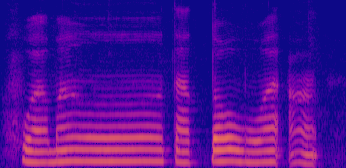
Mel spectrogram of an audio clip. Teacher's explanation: nun mati menghadapi ta, maka seperti yang tadi Ustazah jelaskan, dibacanya harus dengung kemudian ditahan dulu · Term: ikhfa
